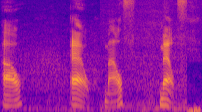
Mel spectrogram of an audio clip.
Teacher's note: some very strong Australian accents, you can hear it starting from more like an A.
